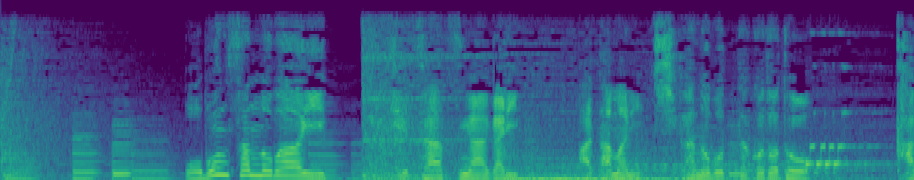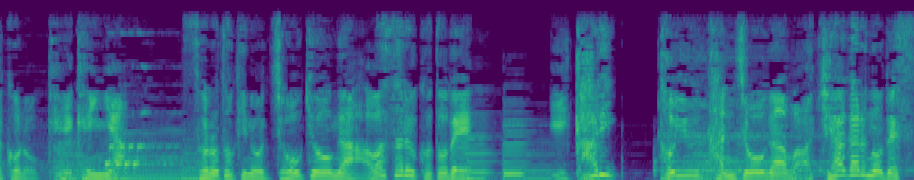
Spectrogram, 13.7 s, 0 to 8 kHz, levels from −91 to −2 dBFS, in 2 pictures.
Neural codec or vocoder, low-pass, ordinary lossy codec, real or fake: none; 7.2 kHz; none; real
